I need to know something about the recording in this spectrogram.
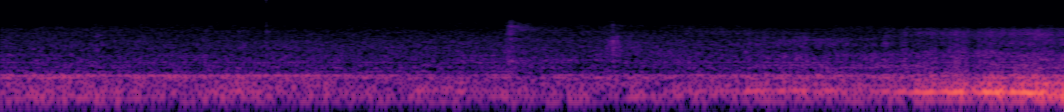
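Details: Faint low rumble like distant traffic or an engine, growing slightly louder near the end, with no animal calls.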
